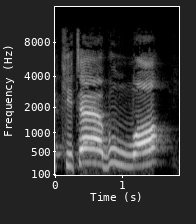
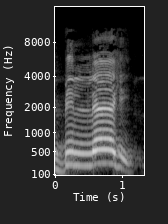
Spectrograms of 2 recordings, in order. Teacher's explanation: Whenever you say Allah or Kitabullah, say Kitabullah. You're saying the lamb with a fakhm, a round mouth. You're saying it like you're making the lamb fat.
